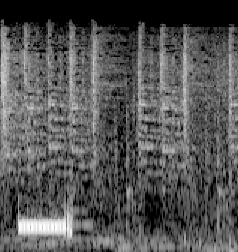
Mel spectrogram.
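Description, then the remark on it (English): A single loud, steady burst of an outgoing-call ringing tone, lasting about half a second, as a live show calls a competition entrant back, followed by a faint hum of line noise with no talking. “Answer the phone.”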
